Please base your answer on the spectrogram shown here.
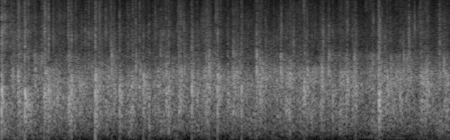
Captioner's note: audience applause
